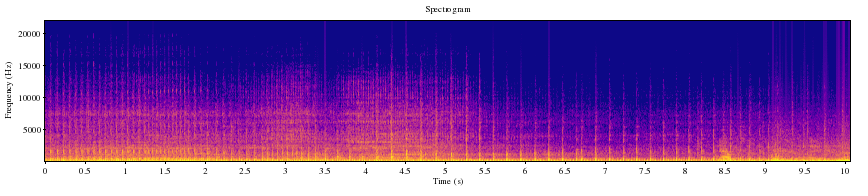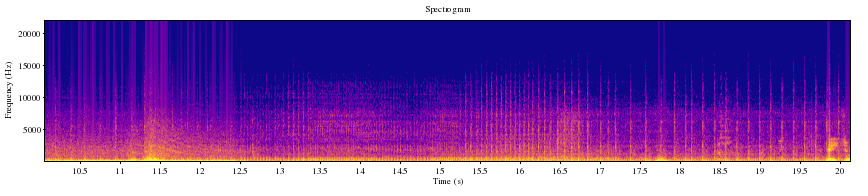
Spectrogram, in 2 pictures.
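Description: Classic Honda V-twin motorcycle engine running loud and close at a motorcycle show, a rough throbbing idle that swells into a heavier rev before settling back to a steady beat, with voices faintly under it.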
